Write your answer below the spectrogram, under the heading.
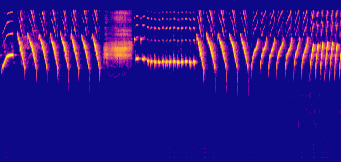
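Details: Spanish Timbrado canary song used to train canaries: quick descending whistled strokes, a short buzzy burst, a level rapid tremolo trill, then renewed falling notes ending in a fine fast trill.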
